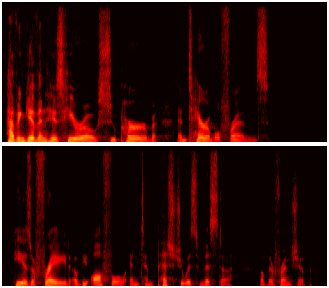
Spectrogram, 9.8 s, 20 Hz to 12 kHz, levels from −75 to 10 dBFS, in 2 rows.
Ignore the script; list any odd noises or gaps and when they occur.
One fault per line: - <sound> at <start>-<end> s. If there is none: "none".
none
